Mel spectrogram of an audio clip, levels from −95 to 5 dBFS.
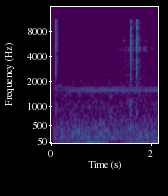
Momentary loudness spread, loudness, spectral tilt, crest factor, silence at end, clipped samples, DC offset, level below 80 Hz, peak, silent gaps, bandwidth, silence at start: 19 LU; -51 LUFS; -0.5 dB/octave; 32 dB; 0 s; under 0.1%; under 0.1%; -74 dBFS; -26 dBFS; none; 11.5 kHz; 0.05 s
